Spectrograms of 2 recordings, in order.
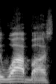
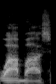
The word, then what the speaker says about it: Wabash: Every time I say Wabash, they tell me it's not Wabash, it's Wabash or something.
